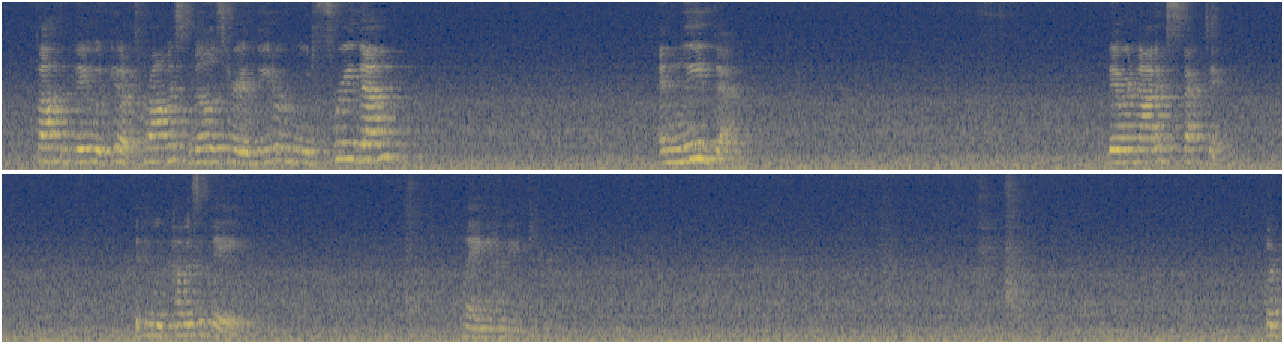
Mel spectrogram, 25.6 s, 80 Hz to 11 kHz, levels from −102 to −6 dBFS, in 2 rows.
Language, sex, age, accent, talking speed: English, female, 30-49, American, 75 wpm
